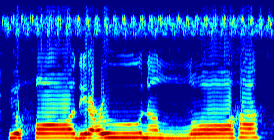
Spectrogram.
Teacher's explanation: خا کو موٹا پڑھیں گے اور لفظ اللہ کو بھی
